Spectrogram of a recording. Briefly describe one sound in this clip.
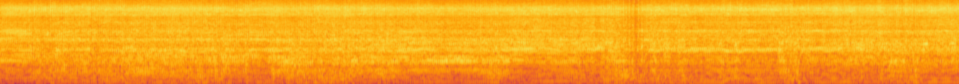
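A gas-powered engine drones steadily nearby.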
